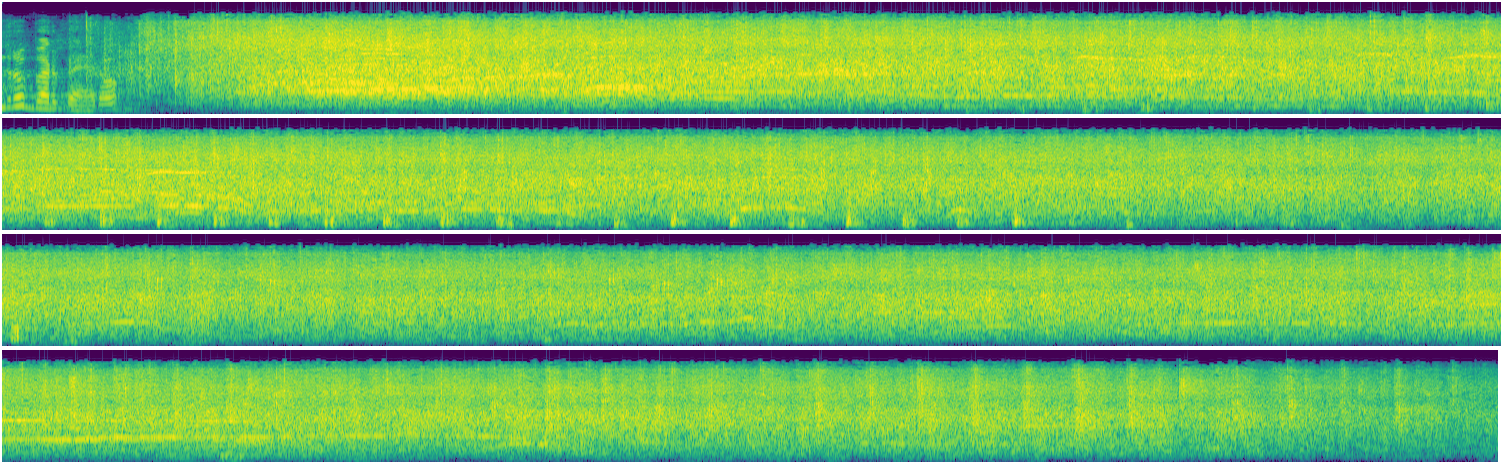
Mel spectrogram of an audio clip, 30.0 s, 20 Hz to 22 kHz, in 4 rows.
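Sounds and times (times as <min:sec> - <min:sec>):
speech: 0:00.0 - 0:00.9
large audience applauding: 0:00.6 - 0:29.9.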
